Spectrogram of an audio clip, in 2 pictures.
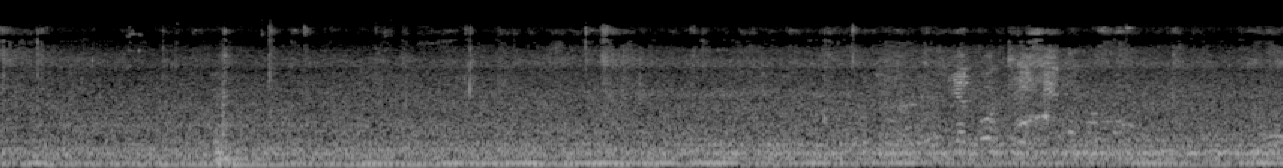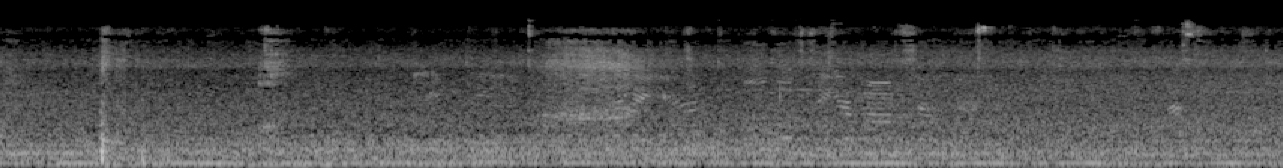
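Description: Outdoor night ambience on a walk: a steady low hum and rumble with faint distant voices. One sharp click comes about nine seconds in.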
